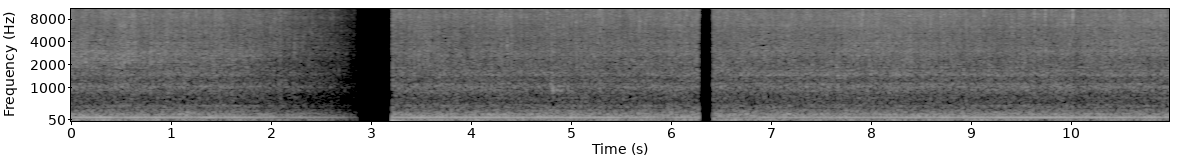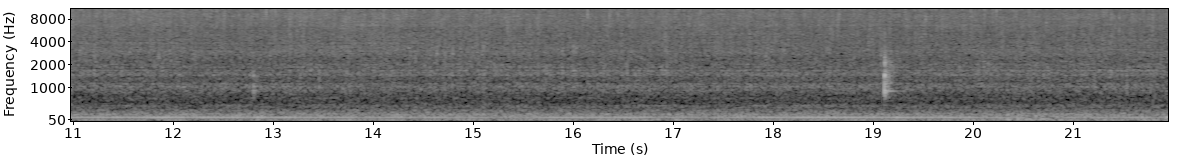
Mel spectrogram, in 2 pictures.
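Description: Prawns sizzling steadily in hot coconut oil in a frying pan as they are turned over. The sizzle fades out about two seconds in and comes back a moment later.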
